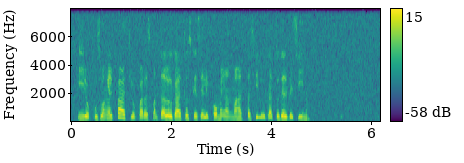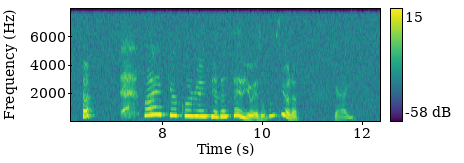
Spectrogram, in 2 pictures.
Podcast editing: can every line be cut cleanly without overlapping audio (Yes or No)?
Yes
